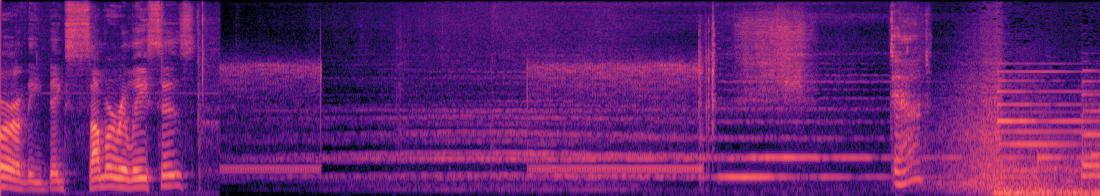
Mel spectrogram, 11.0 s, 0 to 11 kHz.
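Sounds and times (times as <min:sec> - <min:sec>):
steady electronic tones: 0:03.2 - 0:08.4.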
